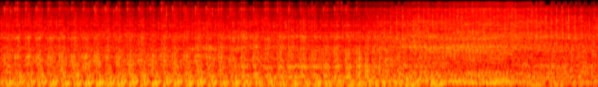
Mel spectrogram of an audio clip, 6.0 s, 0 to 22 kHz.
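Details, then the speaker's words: Kawasaki ZZR250 twin at low tickover with choke on, after stripping the clutch basket and making new bushes to cure the common low-rev clutch basket knock: steady, even beat with no clunking or knocking, a normal idle. "Low tick over, you could hear it bang, bang, bang, bang. Nothing, not a note. It worked."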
